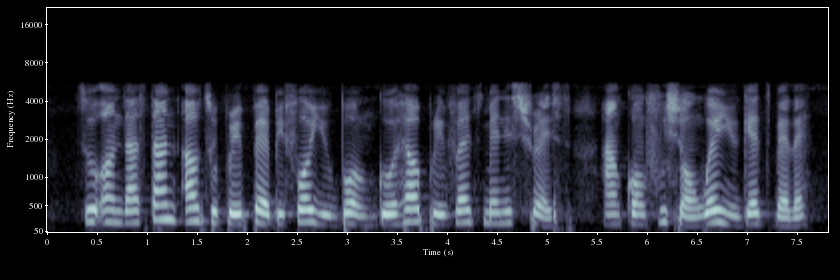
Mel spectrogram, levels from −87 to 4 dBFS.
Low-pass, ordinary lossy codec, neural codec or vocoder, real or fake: 5.4 kHz; none; none; real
